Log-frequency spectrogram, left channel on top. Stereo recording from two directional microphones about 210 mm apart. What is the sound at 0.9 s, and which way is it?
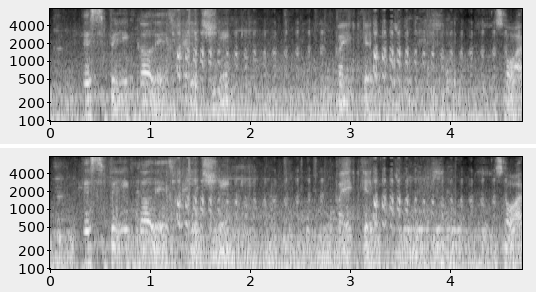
Gobble, 5° left (ahead or behind).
